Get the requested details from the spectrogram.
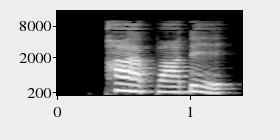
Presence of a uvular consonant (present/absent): present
